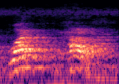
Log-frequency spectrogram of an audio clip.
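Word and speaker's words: وانحر: Izhar ini kalian harus bacanya jelas ya, ngejar ya. Harus bacanya jelas. Enggak boleh wanhar, enggak boleh. Harus jelas wanhar. Nunnya jelas, haknya juga jelas.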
